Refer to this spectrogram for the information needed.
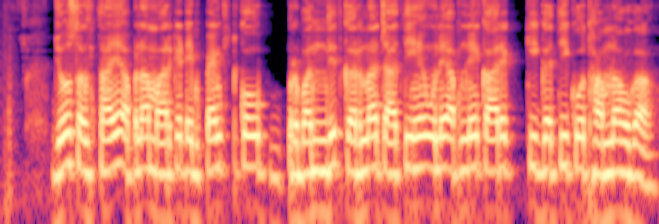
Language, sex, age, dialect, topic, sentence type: Hindi, male, 18-24, Garhwali, banking, statement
